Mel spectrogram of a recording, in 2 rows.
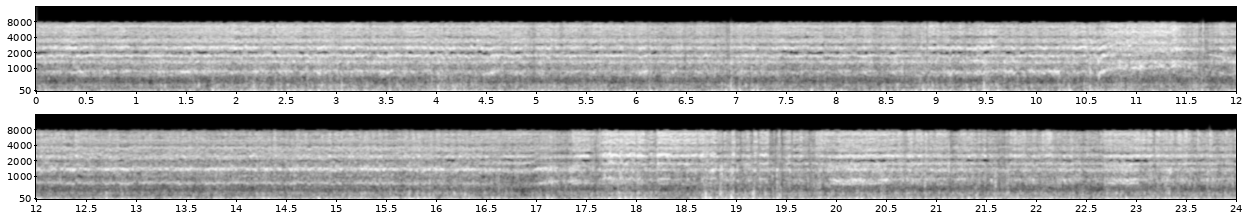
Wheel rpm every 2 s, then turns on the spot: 230, 230, 230, 230, 220, 240, 170, 160, 190, 230, 230, 230.
none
